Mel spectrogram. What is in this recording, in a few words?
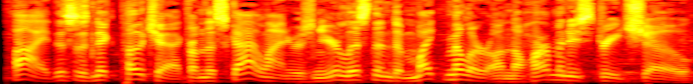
promo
